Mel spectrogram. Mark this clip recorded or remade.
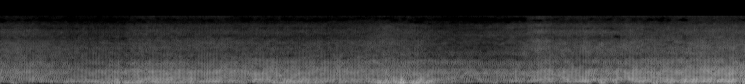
remade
